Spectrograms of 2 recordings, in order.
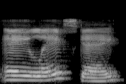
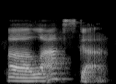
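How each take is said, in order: First: Every syllable gets an equal, full, robotic beat. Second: The unstressed vowels are reduced to quick schwas. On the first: The speaker calls it wrong. "We don't say Alaska" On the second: The speaker calls it right. "We say Alaska"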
